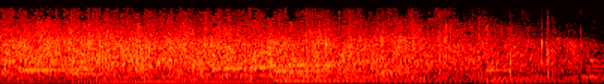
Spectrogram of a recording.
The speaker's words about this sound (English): Let's give this choir a hand clap as well.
